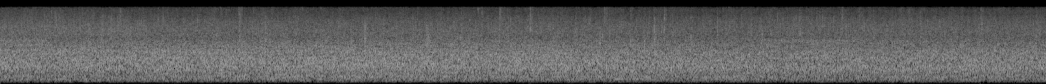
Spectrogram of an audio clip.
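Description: Heavy rain mixed with small hail pelting down on a wet street and a plastic tarpaulin, a dense, steady hiss with fine ticking through it.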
